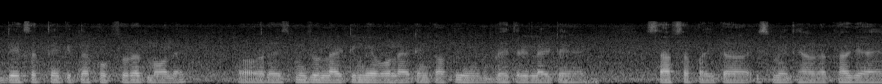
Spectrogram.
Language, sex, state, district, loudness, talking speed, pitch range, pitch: Hindi, male, Uttar Pradesh, Gorakhpur, -27 LUFS, 165 wpm, 100-105 Hz, 100 Hz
